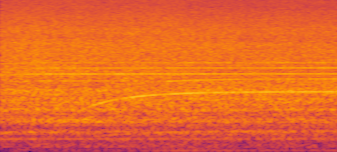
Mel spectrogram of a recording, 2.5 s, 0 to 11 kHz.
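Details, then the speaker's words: 1949 Chevrolet Gasser after tilt front end install, main fan on and auxiliary fan (temperature sensor, normally on at 185°) forced on by grounding: steady rushing airflow, tone climbs then holds; both fans run normally. "okay turn it on so the uh main fan runs and the auxiliary fan runs"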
